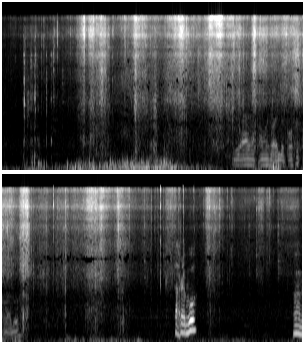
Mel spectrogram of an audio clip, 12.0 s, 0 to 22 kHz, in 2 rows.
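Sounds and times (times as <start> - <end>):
soft footsteps in dry grass: 1.0 - 12.0.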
